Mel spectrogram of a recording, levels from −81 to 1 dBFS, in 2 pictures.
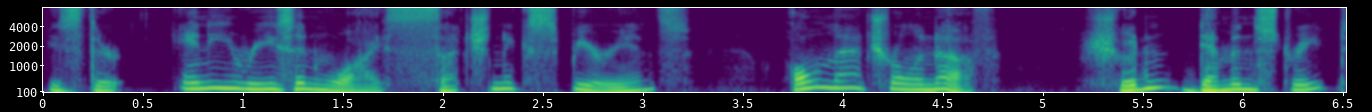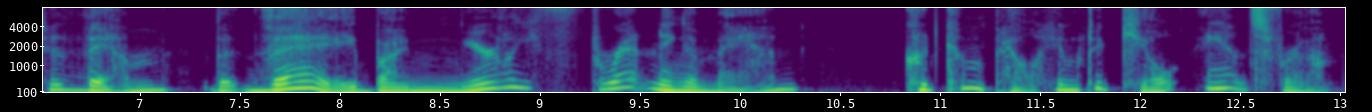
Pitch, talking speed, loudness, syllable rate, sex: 165 Hz, 130 wpm, -19 LUFS, 4.2 syllables/s, male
